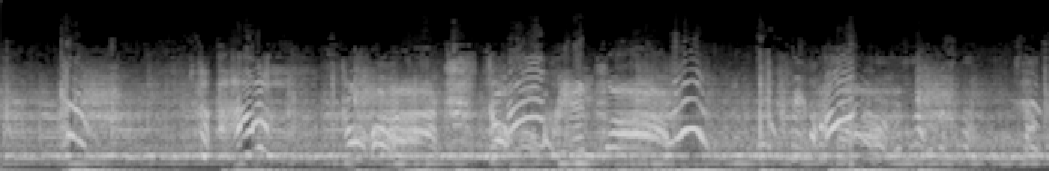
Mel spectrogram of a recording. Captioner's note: groans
